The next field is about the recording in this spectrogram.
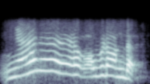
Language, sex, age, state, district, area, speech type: Malayalam, female, 45-60, Kerala, Pathanamthitta, urban, conversation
